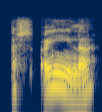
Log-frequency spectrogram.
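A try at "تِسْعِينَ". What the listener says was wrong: Nah, kasrah juga 10 90. Tis aina.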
